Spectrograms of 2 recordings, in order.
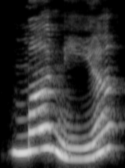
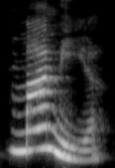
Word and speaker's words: mania: You can pronounce - ‘mania’ or ‘mania’. It's indifferent.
